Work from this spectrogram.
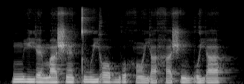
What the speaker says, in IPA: m i˧ j ɛ˨ m a˧ ʃ ɛ̃˧ t u˦ j ɔ˦ b o˦˨ h ɔ̃˨ j a˨ h a˨ ʃ ĩ˧ b o˧ j a˦

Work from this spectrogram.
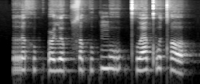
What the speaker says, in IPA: r ə h u kʷ ʔ ə˞ lʲ ɔ kʷ s ʌ kʷ ə kʷ m u | kʷʰ æ kʷʼ ə tʰ ʌ

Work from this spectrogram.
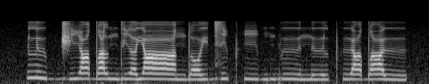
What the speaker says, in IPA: l ɨ b d͡ʒ iː dˤ ɨ l n d i ɐ̯ j ɑː n d ɔ j d͡z i pʰ iː b m b ɨː n ɨː l pʰ ɨː j dˤ ɨː

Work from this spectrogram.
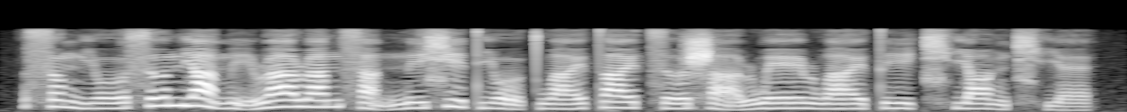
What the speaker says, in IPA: s ɤ˥˩ ŋ j o˧˥ ʊ̯ s ɹ̩˥ n̪ j ä˥˩ m ḭ˨˩ ɻ ä˥ ɻ a˥ n s a̰˨˩ n n̪ i˧˥ ɕ i˥˩ t̪ j o̰˨˩ ʊ̯ t̪ w a˧˥ ɪ̯ t̪ a˥ ɪ̯ t͡s ɹ̩˧˥ ʂ ä̰˨˩ ɻ w e˥ ɪ̯ ɻ w a˥ ɪ̯ t̪ i˥ t͡ɕʰ j ɑ˥˩ ŋ t͡ɕʰ j ɛ˩

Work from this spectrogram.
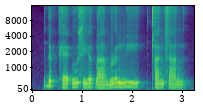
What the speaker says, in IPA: ɗ ə˦˥ k̚ h ɛ˨˩ ʔ u˧˥ s i˧ ə̯ ɓ aː˨˩ m ɹ ə˧ ŋ m i˧ | t̪ʰ a˨˩˦ ŋ s a˨˩ n

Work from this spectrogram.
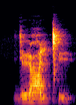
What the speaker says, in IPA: d ʏː ʕ i ǀʰ y

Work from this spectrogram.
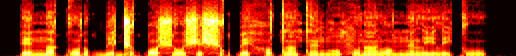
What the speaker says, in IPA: e˨ n a˨ k o˧ ɾ o˨ ɡ͡b e˧ d͡ʒ o˦ k͡p ɔ˦ ʃ o˧ ʃ e˧ ʃ o˧ k͡p e˧ h ɔ˧ t ã˨ t ɛ̃˧ ɡ ɔ̃˦ f o˦ ɾ ã˦˨ l ɔ˧ n ɛ̃˦ l i˦˨ l i˧ k u˦

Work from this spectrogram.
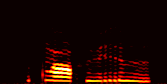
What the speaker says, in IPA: tʷ ɑ̃ f y r ɨ

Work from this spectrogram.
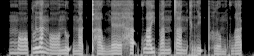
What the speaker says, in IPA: m ɔː˧ p l ɯ˥˩ a̯ ŋ ɔː˦˥ n u˨˩ ʔ ŋ a˨˩ k̚ pʰ a˨˩ w ŋ ɛː˧ h a˥˩ ʔ k w a˥˩ j b a˦˥ n t a˧ n k r i˦˥ ʔ pʰ l o˧ m k w a˥˩ k̚

